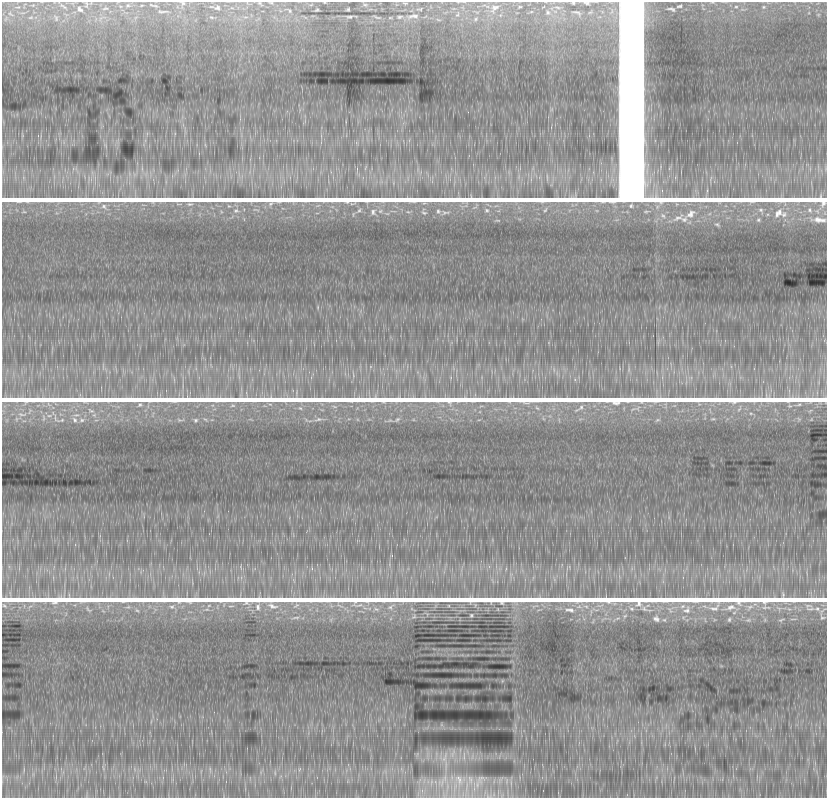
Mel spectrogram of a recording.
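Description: Rally motorcycles and cars passing with steady engine and road noise, horns honking briefly a few times and one long, strong horn blast near the end. The sound cuts out for a moment about six seconds in.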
